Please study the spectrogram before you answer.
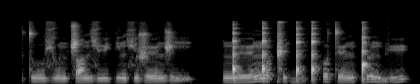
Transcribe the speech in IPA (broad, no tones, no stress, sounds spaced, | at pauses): t uː ʑ uː n ʈ͡ʂ ɑ n ʑ yː pʲ u n ɕ y ʐ øː n ʐ iː | ŋ͡ǃ øː ŋ͡ǃ o ǁ y ɡ͡ǃ y ǃʰ o t ø n ǃ ɯ n b yː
